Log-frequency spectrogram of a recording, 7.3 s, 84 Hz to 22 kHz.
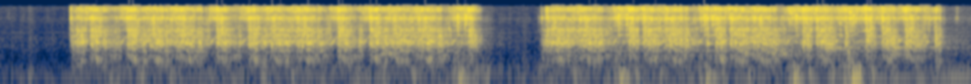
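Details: Yamaha XS1100 with weak battery and incorrectly installed octy: two long steady cranking bursts, never catching; cranks but no start.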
